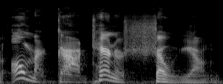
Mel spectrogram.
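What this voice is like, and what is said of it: Imitates another person's voice. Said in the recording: “That is an actual impersonation of me.”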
